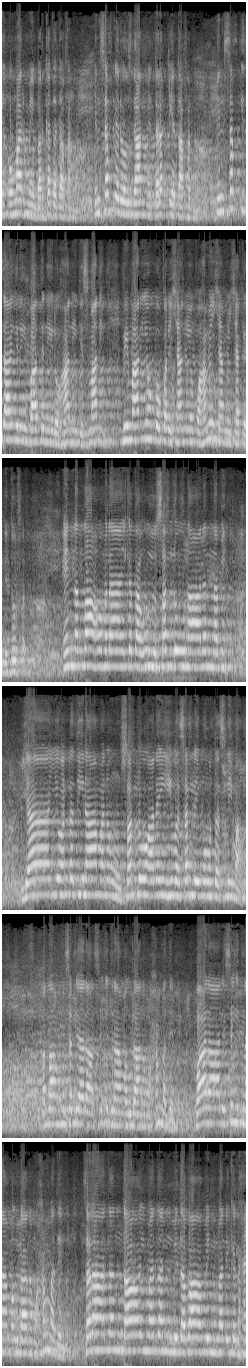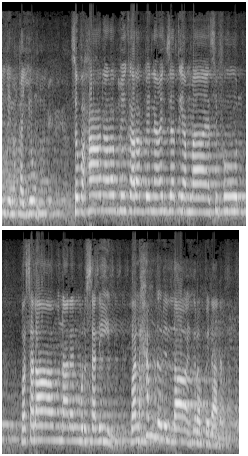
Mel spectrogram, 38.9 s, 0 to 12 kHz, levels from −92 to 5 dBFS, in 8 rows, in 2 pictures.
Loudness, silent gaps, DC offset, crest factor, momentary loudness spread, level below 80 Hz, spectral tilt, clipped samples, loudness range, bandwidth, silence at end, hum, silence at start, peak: -11 LUFS; none; under 0.1%; 12 dB; 8 LU; -48 dBFS; -5.5 dB/octave; 0.6%; 2 LU; 12 kHz; 0 s; none; 0 s; 0 dBFS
